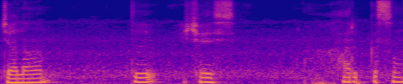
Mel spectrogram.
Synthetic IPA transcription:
d͡ʒɐlaːn | t̪ɨ | it͡ʃʰɐs | hɐɾkɨsm

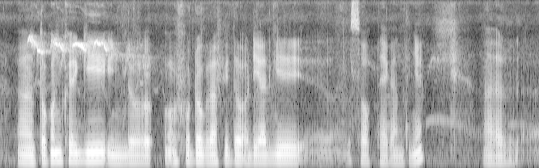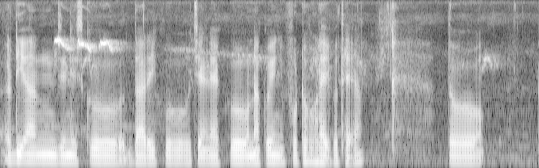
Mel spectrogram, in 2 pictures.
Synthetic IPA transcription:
t̪ɔkʰɔnkʰɔɡiḭɲd̪ɔpʰɔʈɔɡɾapʰid̪ɔə̰ɖiaɾɡi | sɔk̚t̪ʰajakant̪ʰɛɲa | aɾəɖiʔand͡ʒiniskɔd̪aɾikɔt͡ʃɛɽ̃ɛakɔnakɔiɲpʰɔʈɔbʱɔɽaj̚kɔt̪ʰajʔa̰ | t̪ɔ

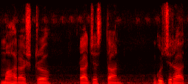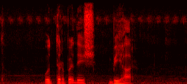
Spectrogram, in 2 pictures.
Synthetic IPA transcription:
məɦaɾaʂʈɾə | ɾad͡ʑəst̪ʰan | ɡud͡ʑɾat̪ | ut̪ːəɾpɾəd̪eɕbiɦaɾ

